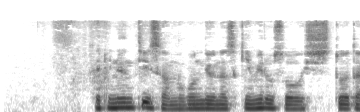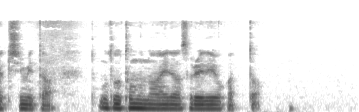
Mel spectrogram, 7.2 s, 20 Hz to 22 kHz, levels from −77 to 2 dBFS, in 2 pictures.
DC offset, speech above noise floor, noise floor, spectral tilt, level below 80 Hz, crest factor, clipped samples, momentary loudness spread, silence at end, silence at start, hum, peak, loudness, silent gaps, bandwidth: under 0.1%; 43 dB; -64 dBFS; -5.5 dB/octave; -52 dBFS; 16 dB; under 0.1%; 17 LU; 0.65 s; 0.55 s; none; -8 dBFS; -22 LUFS; none; 11.5 kHz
